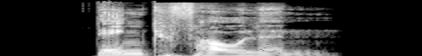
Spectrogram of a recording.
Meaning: inflection of denkfaul: 1. strong genitive masculine/neuter singular 2. weak/mixed genitive/dative all-gender singular 3. strong/weak/mixed accusative masculine singular 4. strong dative plural
- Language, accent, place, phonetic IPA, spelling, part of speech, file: German, Germany, Berlin, [ˈdɛŋkˌfaʊ̯lən], denkfaulen, adjective, De-denkfaulen.ogg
